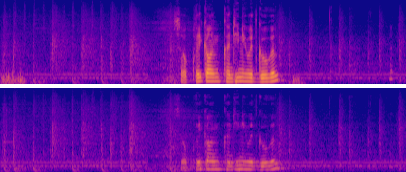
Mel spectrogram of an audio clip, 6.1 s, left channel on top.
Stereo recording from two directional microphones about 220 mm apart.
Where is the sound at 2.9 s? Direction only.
40° left (ahead or behind).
